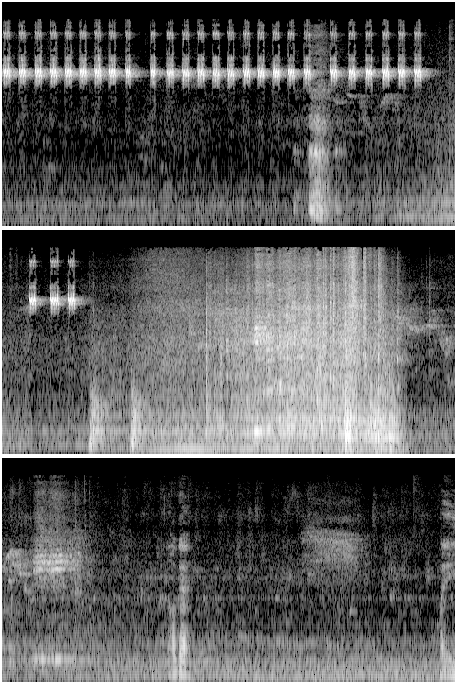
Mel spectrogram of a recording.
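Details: Field cricket (dế lửa) that wandered into a city home early in the morning, chirping loudly from a crevice. Shrill, high, pulsed chirps repeat steadily about twice a second with short breaks, then give way to rustling, handling noise and voices.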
